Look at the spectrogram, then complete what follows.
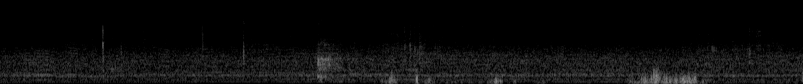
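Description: Honeybee colony buzzing steadily around an open hive being inspected. A few short knocks, the loudest about three seconds in and again near the end, come from the wooden frame and hive tool being handled.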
